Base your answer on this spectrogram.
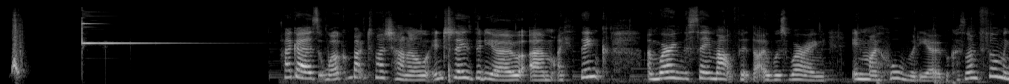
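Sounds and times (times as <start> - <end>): brief swish: 0.1 - 0.4
bell-like ding: 0.8 - 2.7.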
